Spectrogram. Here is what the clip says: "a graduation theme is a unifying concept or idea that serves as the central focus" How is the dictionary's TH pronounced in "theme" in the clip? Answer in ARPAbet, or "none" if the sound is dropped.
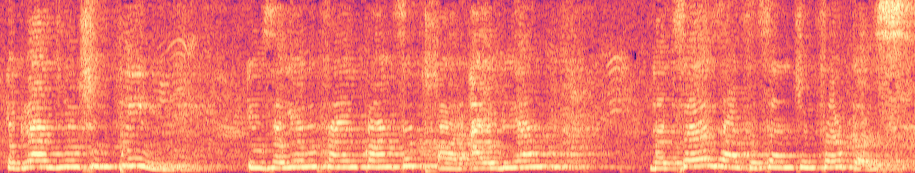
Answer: T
